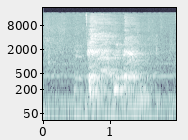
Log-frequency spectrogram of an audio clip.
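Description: A man coughing once, starting a little over half a second in and fading within about a second.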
